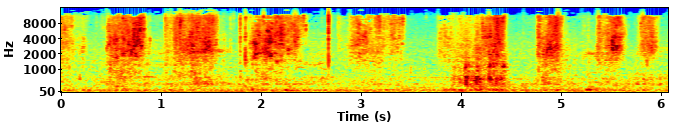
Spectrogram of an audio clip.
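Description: Bare hands rubbing and pressing wet mud, smoothing and shaping a mud rim: a series of short rubbing strokes, about one a second.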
